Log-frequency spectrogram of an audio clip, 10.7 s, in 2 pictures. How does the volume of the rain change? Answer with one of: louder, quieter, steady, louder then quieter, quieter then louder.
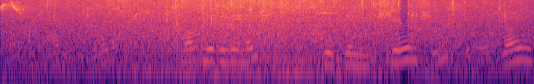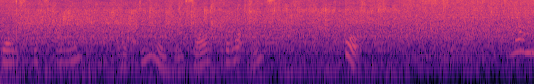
quieter.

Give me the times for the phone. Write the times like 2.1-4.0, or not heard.
not heard.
